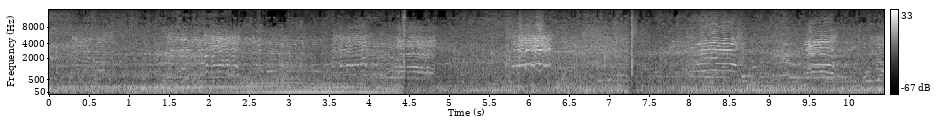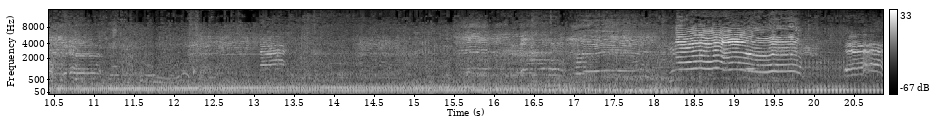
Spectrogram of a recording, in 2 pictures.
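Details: Goat screams in a noisy setting: repeated quavering bleats, with a sharp, strongly harmonic cry near the end, heard over people talking and a steady low engine hum.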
